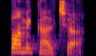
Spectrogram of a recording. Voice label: "pomiculture", Indian; Dictionary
